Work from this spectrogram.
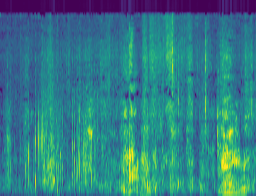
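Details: Two Rottweilers named Trisha and Ron play fighting: rough, low growling and grumbling in uneven bursts, louder toward the end, with scuffling and a woman's voice nearby.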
